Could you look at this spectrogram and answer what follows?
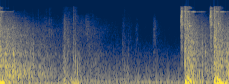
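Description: A burst of gunfire rings out in a tense film scene where a man suddenly shoots a woman, loud sharp shots at the end after a quieter stretch of low rumble.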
